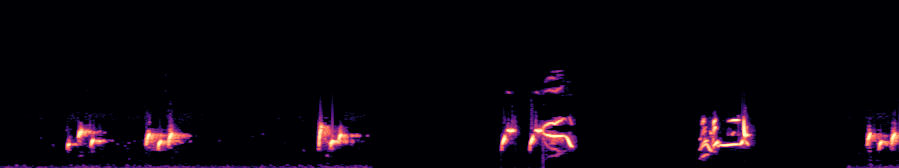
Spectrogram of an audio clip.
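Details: European goldfinch giving scattered, short scratchy twitters and chirps, spaced about a second apart, in an otherwise silent recording.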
